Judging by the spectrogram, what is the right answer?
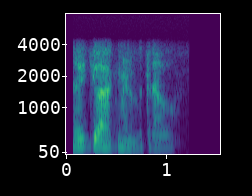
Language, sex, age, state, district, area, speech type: Kashmiri, male, 18-30, Jammu and Kashmir, Anantnag, rural, conversation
